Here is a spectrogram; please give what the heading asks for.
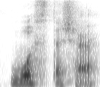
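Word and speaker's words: Worcester: і тому він так і називається ще раз wooster наступним словом в нашому списку буде ось це слово і як би ви його вимовили так от я думаю ви ніколи не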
